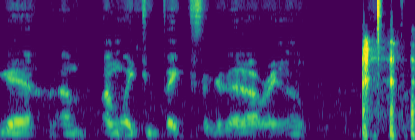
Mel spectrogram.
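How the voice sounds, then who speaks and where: A man speaks at a fairly slow pace with fairly low pitch and fairly even intonation, against noticeable background noise. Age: 60s. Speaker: co-host. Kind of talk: casual chat.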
